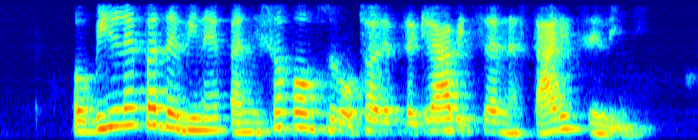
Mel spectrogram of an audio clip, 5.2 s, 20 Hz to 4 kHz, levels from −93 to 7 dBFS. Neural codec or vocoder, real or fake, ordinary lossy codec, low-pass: codec, 16 kHz, 0.9 kbps, LongCat-Audio-Codec; fake; none; 3.6 kHz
